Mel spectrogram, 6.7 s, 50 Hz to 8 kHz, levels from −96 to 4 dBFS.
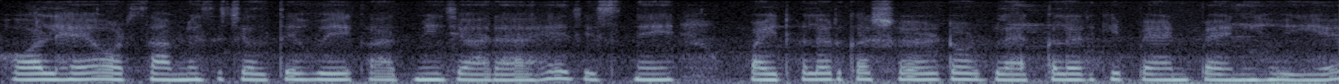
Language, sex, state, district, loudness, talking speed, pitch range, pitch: Hindi, female, Bihar, Darbhanga, -30 LUFS, 225 wpm, 205-220 Hz, 210 Hz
